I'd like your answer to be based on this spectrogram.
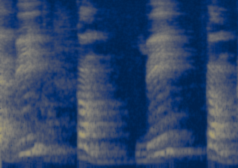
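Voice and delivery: "बी", pause, then "कम"; split syllables. Shown as a demonstration. Teacher showing the two syllables, "बी" and "कम" split by pauses. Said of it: "कम अलग हो गया".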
